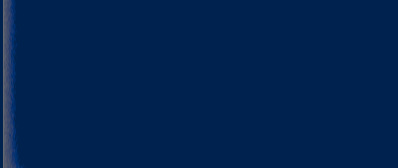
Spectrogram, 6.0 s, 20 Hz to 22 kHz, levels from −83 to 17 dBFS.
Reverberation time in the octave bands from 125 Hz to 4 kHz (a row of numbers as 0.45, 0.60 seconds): 0.60, 0.60, 0.50, 0.45, 0.40, 0.35 seconds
